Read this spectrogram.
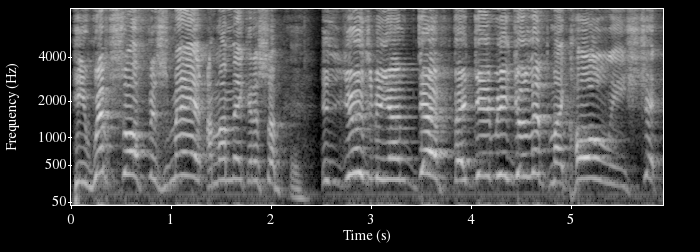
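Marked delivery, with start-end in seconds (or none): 2.5-4.8 higher, different voice for the deaf pharmacist; imitated deaf pharmacist; deaf man's voice. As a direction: voice the pharmacist apologizing.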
